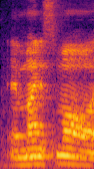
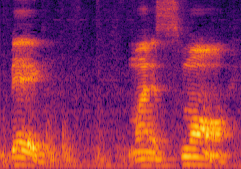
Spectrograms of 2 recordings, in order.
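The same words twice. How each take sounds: First: Said in the usual way. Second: Spaced out, slow; slow emphatic. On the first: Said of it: "take big guy". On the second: Shown as a demonstration. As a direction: stretch each word. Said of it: "big minus small is a range".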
